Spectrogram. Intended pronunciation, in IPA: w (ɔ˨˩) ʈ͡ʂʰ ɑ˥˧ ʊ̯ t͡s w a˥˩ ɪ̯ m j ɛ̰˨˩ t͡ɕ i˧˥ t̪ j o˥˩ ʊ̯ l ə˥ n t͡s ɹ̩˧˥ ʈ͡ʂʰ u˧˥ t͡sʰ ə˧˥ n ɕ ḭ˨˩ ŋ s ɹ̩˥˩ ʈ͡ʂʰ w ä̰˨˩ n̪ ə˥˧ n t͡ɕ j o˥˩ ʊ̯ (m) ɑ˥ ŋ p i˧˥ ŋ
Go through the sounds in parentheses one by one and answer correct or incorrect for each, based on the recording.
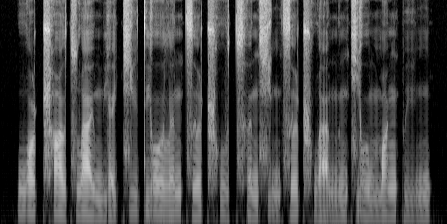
incorrect: ɔ˥, correct

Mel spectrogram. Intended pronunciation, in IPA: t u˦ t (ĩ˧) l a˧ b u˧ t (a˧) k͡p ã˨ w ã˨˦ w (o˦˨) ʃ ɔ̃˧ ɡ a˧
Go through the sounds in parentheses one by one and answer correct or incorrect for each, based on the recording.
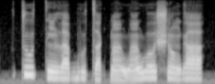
correct, incorrect: a˨, incorrect: o˦

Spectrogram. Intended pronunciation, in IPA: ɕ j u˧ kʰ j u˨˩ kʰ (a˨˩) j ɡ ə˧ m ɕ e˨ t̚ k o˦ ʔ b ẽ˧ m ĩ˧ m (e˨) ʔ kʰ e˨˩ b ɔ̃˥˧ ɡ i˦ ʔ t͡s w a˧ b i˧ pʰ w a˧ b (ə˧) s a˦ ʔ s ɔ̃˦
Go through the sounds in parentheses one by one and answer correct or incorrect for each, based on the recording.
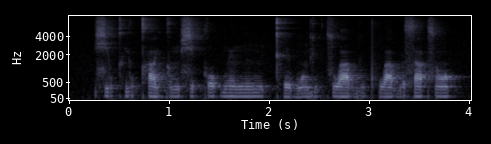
correct, incorrect: i˨, incorrect: ə˥˧

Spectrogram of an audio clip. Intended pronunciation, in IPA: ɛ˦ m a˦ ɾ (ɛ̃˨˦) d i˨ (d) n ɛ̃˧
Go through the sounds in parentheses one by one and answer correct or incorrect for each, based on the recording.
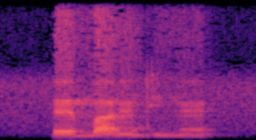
incorrect: ɛ̃˦˨, incorrect: none

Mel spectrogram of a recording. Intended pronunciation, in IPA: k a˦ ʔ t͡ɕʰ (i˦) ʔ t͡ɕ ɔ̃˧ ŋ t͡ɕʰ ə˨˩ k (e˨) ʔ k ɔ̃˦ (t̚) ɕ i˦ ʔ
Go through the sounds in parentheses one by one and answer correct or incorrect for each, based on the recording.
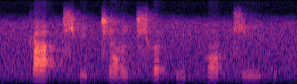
correct, incorrect: i˨, correct

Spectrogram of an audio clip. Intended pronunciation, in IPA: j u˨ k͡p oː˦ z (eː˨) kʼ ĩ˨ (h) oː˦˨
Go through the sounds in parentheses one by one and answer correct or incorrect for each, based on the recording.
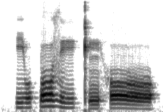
incorrect: iː˨, correct

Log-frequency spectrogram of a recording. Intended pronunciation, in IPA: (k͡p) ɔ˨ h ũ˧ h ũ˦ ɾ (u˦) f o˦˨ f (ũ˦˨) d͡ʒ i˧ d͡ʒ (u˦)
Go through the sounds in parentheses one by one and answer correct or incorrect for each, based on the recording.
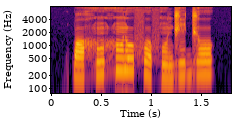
correct, correct, incorrect: ũ˧, incorrect: o˦

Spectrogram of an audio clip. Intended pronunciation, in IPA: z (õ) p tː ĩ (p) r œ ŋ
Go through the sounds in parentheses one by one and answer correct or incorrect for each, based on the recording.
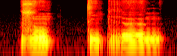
correct, correct

